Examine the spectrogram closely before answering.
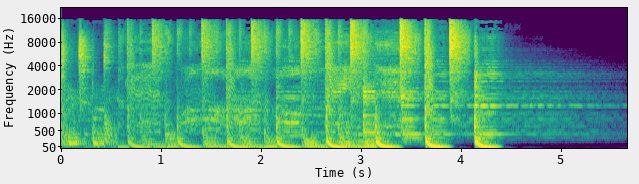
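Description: An electronic dance track plays loudly with a steady, punchy kick drum and bright percussion over sustained synth tones, then cuts off abruptly, leaving a brief fading tail.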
